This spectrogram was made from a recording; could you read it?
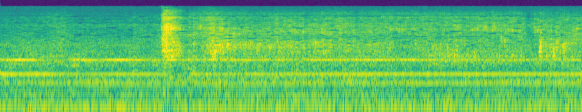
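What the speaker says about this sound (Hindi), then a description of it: "अच्छा, अभी नल से पानी आ रहा है?" A household tap in an Indian home runs steadily, delivering dirty, foamy water that pours in a continuous gush. A pump-like hum runs underneath the flow the whole time, with a couple of brief splashes.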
